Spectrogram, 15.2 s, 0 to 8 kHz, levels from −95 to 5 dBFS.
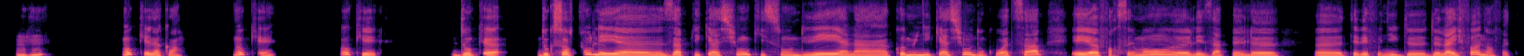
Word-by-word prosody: Mmh 195 +2 -1
mh. - - -2 0.8
OK, 270 -2 0
d'accord. 170 -7 -1 0.6
OK. 270 -3 -1 0.8
OK. 265 -5 -1 0.9
Donc 205 +3 0
heu, 195 -3 +5 0.4
donc 220 +1 0
surtout 235 +4 +1
les, 230 -5 +6
heu, 190 -1 +3
applications 200 +5 0
qui 220 -4 -9
sont 195 +1 -5
liées 205 +3 +3
à 195 - 0
la 180 -1 -2
communication, 210 +4 +1
donc 190 -3 -7
WhatsApp 225 +8 0 0.2
et 185 0 +5
heu, 175 - +7
forcément, 205 +5 -1
heu, 180 -2 +3
les 170 0 -3
appels, 185 +2 -3
heu 175 -2 +2 0.4
heu, 165 0 +1
téléphoniques 175 +3 -3
de 170 -3 -1
de 165 +1 -3
l'iPhone, 170 +10 +2
en 155 - -5
fait. - - -13
195 Hz, 140 wpm, -23 LUFS, 180-215 Hz, 0.9 s, heu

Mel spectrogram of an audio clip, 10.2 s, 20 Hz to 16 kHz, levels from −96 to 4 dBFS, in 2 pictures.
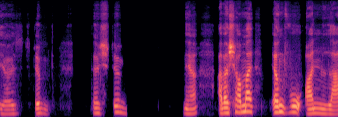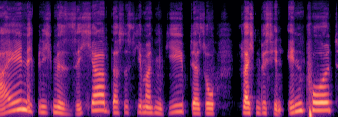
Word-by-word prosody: ja, 135 0 -8
stimmt, 145 0 -8 0.6
das 155 -1 -5
stimmt, 180 -5 -6 0.8
ja. 145 +1 -4 0.3
Aber 160 - +4
schau 175 +3 +8
mal, 200 0 +5 0.3
irgendwo 180 0 +3
online, 150 - +1
ich 205 - -9
bin 180 - -9
ich 175 -1 -9
mir 170 -4 -1
sicher, 155 - 0
dass 175 -7 -6
es 175 -1 -16
jemanden 165 -4 -4
gibt, 190 +6 -9
der 150 -1 +2
so 150 0 -2 0.3
vielleicht 160 -2 +3
'n 160 - -10
bisschen 160 - -7
Input 240 +5 +4
165 Hz, 150 wpm, -22 LUFS, 150-195 Hz, 0.8 s, schau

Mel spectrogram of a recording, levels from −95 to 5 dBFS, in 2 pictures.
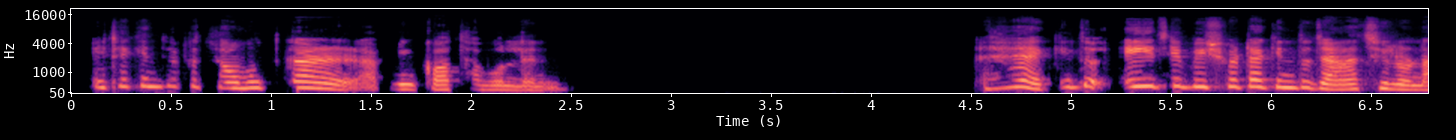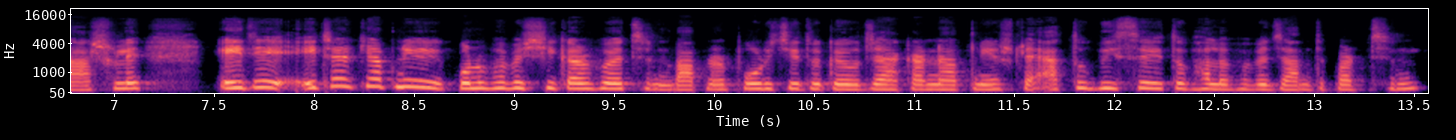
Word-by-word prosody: এটা 290 +4 -5
কিন্তু 340 -1 -2
একটা 335 0 -11
চমৎকার 270 0 +3 0.2
আপনি - - -4 0.2
কথা 210 +1 -2
বললেন। 175 -2 -5 2.3
হ্যাঁ, 300 -4 +3
কিন্তু 300 0 -2 0.2
এই 350 - +8
যে 360 - -2
বিষয়টা 330 +1 +2
কিন্তু 285 -1 +2
জানা 215 0 +4
ছিল 250 -3 0
না, 185 - +1
আসলে 250 +4 +1 0.5
এইযে 280 +2 +4 0.2
এটার 355 0 +1
কি - - -6
আপনি 320 +1 +2 0.2
কোনোভাবে 255 +1 +3
শিকার 245 -3 +2
হয়েছেন 235 -1 +1
বা 195 - 0
আপনার 210 +1 -5
পরিচিত 235 0 0
কেউ 215 -1 +3
যার 215 -1 +1
কারণে 210 0 0
আপনি 210 0 -5
আসলে - - -6
এত - - -19
বিস্তারিত 255 -1 -2
ভালোভাবে 215 -1 -2
জানতে 195 +1 -5
পারছেন? 210 +3 -6
245 Hz, 165 wpm, -22 LUFS, 215-285 Hz, 2.3 s, এই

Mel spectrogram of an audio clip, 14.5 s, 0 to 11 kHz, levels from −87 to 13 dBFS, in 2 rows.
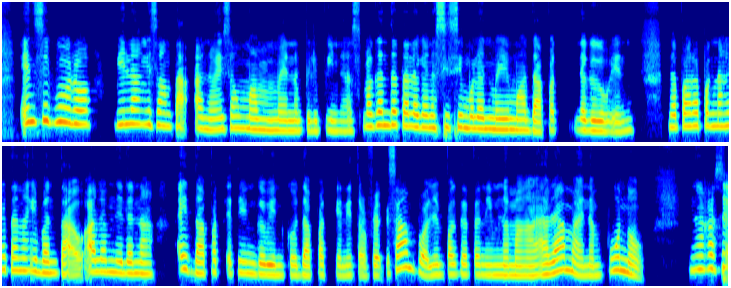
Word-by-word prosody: and 365 - +3
siguro 350 -4 +3 0.2
bilang 320 +1 +1
isang 295 -2 -1
ta - - +2 0.3
isang 245 +2 -3
mamamayan 205 -4 0
ng 195 - -5
Pilipinas. 190 -1 -6
Maganda 295 +2 +2
talaga 270 -2 +2
nasisimulan 245 -2 +1
mo 225 - +3
yung 215 -1 +3
mga 195 -3 +1
dapat 200 0 -8 0.2
na 205 - 0
gagawin. 190 0 0 0.3
Na 260 -1 -2
para 280 +1 +3
pag 275 - -1
nakita 280 0 0
ng 270 -1 -1
ibang 230 -2 +2
tao 205 +1 +1
alam 245 0 +1
nila 225 -1 +1
na 215 -1 +1 0.3
ay 300 -3 0
dapat 225 +2 0
ito 235 - -7
yung 220 -2 -2
gawin 195 -2 +3
ko, 190 0 -4
dapat 190 +1 -2
ganito. 185 +1 -5
For 185 -1 -2
example, 300 - +1
yung 195 +1 -5
pagtatanim 195 -1 -2
ng 185 - 0
mga 180 0 +1
halaman 245 -3 +3
ng 180 - -4
puno 270 +3 0 0.4
na 295 +1 -2
kasi, 315 +2 0
225 Hz, 195 wpm, -23 LUFS, 195-280 Hz, 0.4 s, and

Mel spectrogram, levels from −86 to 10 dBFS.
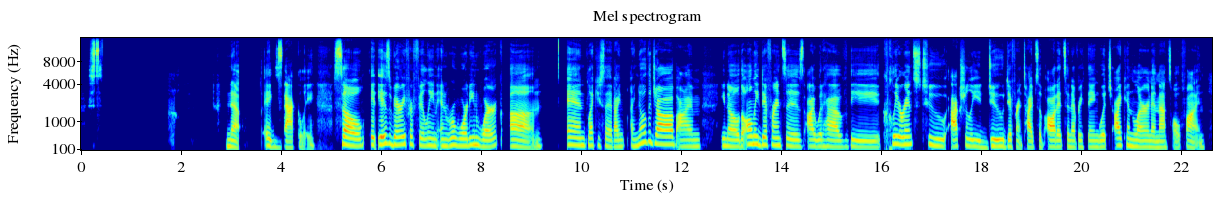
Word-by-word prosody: S 485 0 +2 2.5
No. 170 -3 +1 0.5
Exactly, 150 -5 0 0.3
so, 190 -4 +6
it 205 -2 +1
is 220 +3 +4
very 210 +1 +1
fulfilling 195 -4 -5
and 180 0 -6
rewarding 195 +1 -1
work, 170 +3 0 0.2
um, 170 -1 +2 0.5
and 195 -2 0
like 190 -1 -2
you 195 - -9
said, 170 -2 -5
I 160 +1 -1 0.2
I 175 - -8
know 250 +8 -2
the 290 0 -6
job 220 -3 +7
I'm 170 +1 -2 0.4
you 185 - -4
know, 170 -2 +1
the 180 - +1
only 225 +1 +2
difference 200 -1 -1
is 170 -3 -2
I 175 0 +3
would 170 +1 -5
have 160 -2 -2
the 155 -3 -5
clearance 220 0 -1
to 185 -5 -3
actually 170 -1 +1
do 170 +5 0
different 170 0 -5
types 155 +1 +1
of 165 - -9
audits 165 +1 +5
and 160 -2 -5
everything, 160 0 -7
which 160 +1 -4
I 190 0 +5
can 185 -3 -5
learn 160 -1 -1
and 150 -1 -4
that's 150 -1 -1
all - - -7
fine. 80 -1 0
175 Hz, 135 wpm, -23 LUFS, 165-200 Hz, 2.5 s, job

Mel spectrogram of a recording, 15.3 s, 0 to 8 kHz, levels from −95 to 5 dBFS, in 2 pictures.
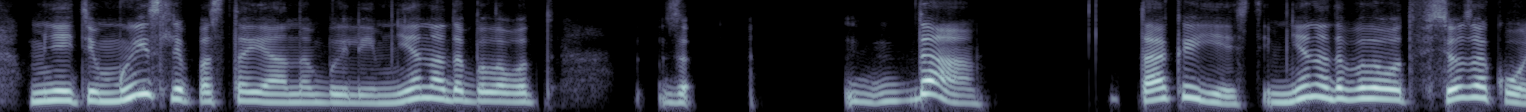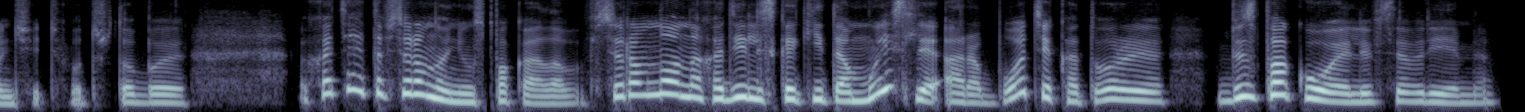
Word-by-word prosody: у - - -2
меня 215 +2 +4
эти 215 0 0
мысли 245 - +3
постоянно 195 -3 -3
были, 170 -1 -4
и 165 - -8
мне 190 +10 -1
надо 250 -4 +1
было 200 -1 -1
вот 185 -1 -5 0.5
за - - -6 0.7
да 195 - 0 0.8
так 240 +6 +2
и 280 - +3
есть. 155 - -3
И - - -10
мне 200 +9 +1
надо 270 -4 +3
было 255 +1 +5
вот 235 -2 +2
всё 235 - +2
закончить, 185 - -2
вот - - -12
чтобы 170 -1 -5 0.6
Хотя 365 +6 -2
это 390 -4 -1
всё 370 - -1
равно 295 -9 +4
не 190 -3 -1
успокаивало, 155 -5 -6
всё 295 - -3
равно 335 +2 +3
находились 260 -3 +2
какие-то 235 -4 +1
мысли 240 - +2
о 190 - -3
работе, 180 - -3
которые 210 0 -1 0.2
беспокоили 250 - +3
всё 195 +2 -7
время. 175 -2 -6
205 Hz, 165 wpm, -22 LUFS, 180-260 Hz, 0.8 s, было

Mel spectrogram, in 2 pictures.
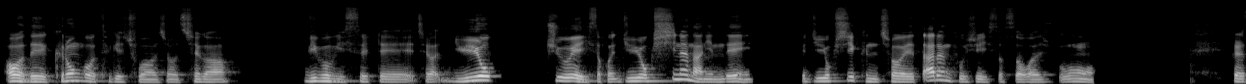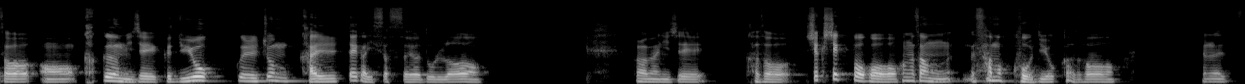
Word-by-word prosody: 어 145 -1 +7
네. 130 -2 +2
그런 170 +4 +1
거 145 -5 0
되게 130 -3 -6
좋아하죠. 115 -1 -4
제가 115 +2 -3 0.7
미국에 145 -3 +1
있을 130 0 -7
때 115 -2 -3
제가 120 -1 -4
뉴욕주에 155 -2 +3
있었거든요. 125 +1 -3
뉴욕시는 150 +8 +2
아닌데, 120 0 +1 0.5
그 135 - -7
뉴욕시 150 +5 -1
근처에 130 -4 -1
다른 190 0 +3
도시에 125 -3 -5
있었어 115 0 -4
가지고 115 +1 -3 1.4
그래서 125 -2 +2
어 120 0 0
가끔 160 -7 +3
이제 120 0 -1
그 130 - -1
뉴욕을 160 -1 +3
좀 155 -4 -3
갈 135 0 +2
때가 185 - +2
있었어요 115 0 -3
놀러. 115 0 0 1.5
그러면 125 -3 -2
이제 120 +1 -4 0.4
가서 120 -2 -2
쉑쉑버거 160 - +3
항상 155 -7 -2 0.2
사 165 +5 0
먹고 165 -9 +1
뉴욕 125 0 -3
가서 115 0 -3 0.8
근데 130 -1 -8
130 Hz, 240 characters per minute, -24 LUFS, 120-150 Hz, 1.5 s, 어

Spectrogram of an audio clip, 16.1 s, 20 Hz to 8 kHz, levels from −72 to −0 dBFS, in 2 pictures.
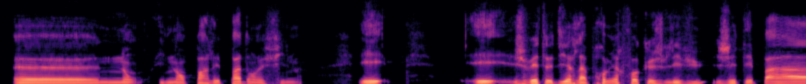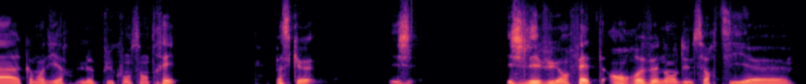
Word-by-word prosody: Heu, 100 -2 +4
non, 100 -1 -3 0.2
ils 110 - -9
n'en 95 -2 -2
parlaient 95 -1 -3
pas 140 +9 0
dans 130 -3 -5
le 105 - -4
film 95 -2 -11 0.6
et 110 -1 +2 0.8
et 115 - +2
je 115 -1 -2
vais 140 +4 +5
te 130 - 0
dire, 140 +7 +3
la 100 -5 +3
1re 165 +4 -2
fois 155 - +1
que 135 - -2
je 115 -2 -6
l'ai 115 0 0
vu, 135 - -8
j'étais 100 -1 -3
pas, 145 +1 +3
comment 120 -1 -4
dire? 110 -2 -4
Le 110 -1 -5
plus 160 +11 -11
concentré, 130 -4 -4 0.9
parce 110 0 -1
que 110 -1 -1 0.7
j - - -1 1.0
je 115 -4 +5
l'ai 120 0 +6
vu, 150 +10 +1
en 150 - +2
fait, 150 +4 +3
en 115 -1 +2
revenant 165 +6 +2
d'une 130 -3 -7
sortie, 130 0 -2
heu, 105 -2 0
115 Hz, 155 wpm, -22 LUFS, 105-140 Hz, 1.0 s, l'ai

